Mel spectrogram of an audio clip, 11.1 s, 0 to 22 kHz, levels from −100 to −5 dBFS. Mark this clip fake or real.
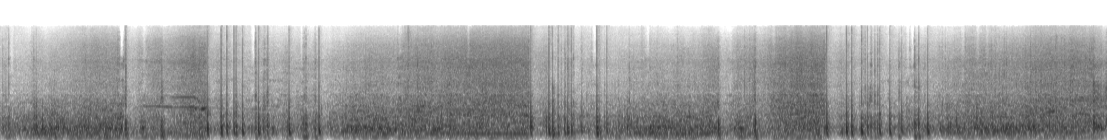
fake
